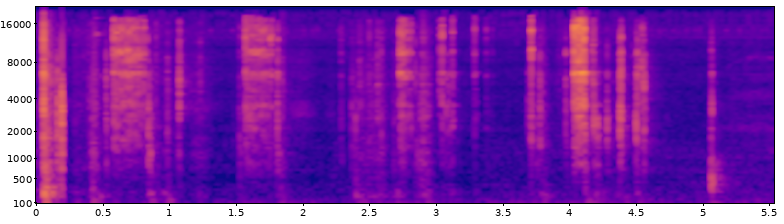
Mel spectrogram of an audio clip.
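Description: Close ratcheting clicks and metallic mechanism noises come from a wrench tightening the nut onto an Echo chainsaw bar stud, in short irregular bursts separated by quieter gaps.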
